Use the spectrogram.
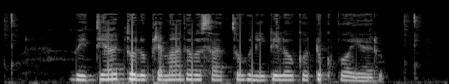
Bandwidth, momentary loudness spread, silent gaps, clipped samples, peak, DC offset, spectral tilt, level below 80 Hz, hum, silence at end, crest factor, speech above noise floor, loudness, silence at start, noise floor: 11.5 kHz; 20 LU; none; under 0.1%; -2 dBFS; under 0.1%; -5 dB/octave; -46 dBFS; none; 0.35 s; 20 dB; 33 dB; -20 LUFS; 0.7 s; -52 dBFS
